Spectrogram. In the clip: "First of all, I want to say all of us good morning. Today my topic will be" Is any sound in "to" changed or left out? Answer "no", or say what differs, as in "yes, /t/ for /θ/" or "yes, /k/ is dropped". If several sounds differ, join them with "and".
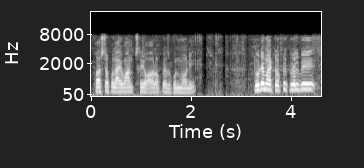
yes, /s/ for /t/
